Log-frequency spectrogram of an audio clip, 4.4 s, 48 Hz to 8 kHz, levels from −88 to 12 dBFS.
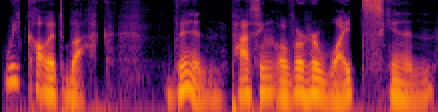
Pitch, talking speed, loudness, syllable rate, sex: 105 Hz, 135 wpm, -18 LUFS, 3.7 syllables/s, male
